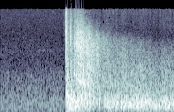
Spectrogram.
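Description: A loud explosion booms and its roar rolls on outdoors.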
